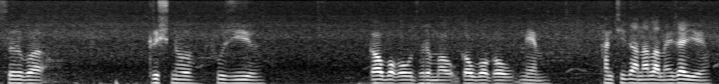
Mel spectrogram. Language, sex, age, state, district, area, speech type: Bodo, male, 18-30, Assam, Udalguri, rural, spontaneous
